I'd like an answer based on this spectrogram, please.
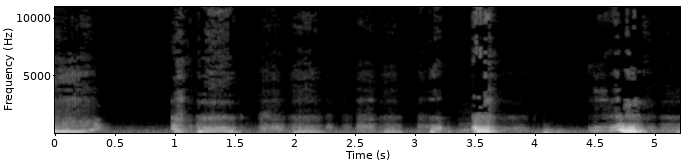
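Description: A person coughing and groaning in distress, in a string of uneven bursts. The two loudest come about three and a half and nearly five seconds in.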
